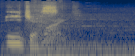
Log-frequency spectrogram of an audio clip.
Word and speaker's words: Aegis: Aegis is actually meant to be pronounced Aegis. But that sounds stupid, so I pronounce it Aegis.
